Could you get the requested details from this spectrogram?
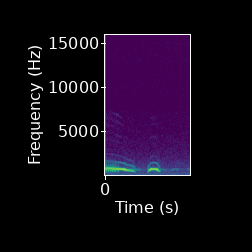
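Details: End of a spotted dove lure call: a long mellow coo gliding downward, a brief gap, then one rounded shorter coo, followed by faint soft notes.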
